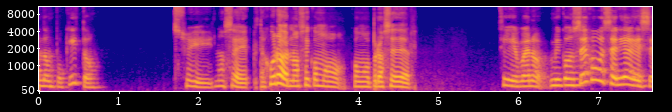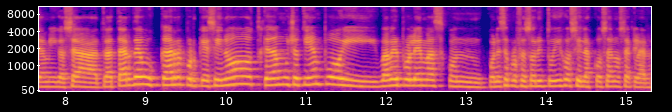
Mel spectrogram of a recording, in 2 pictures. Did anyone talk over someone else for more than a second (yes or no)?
no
